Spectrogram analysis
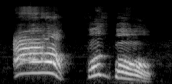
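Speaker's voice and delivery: piercing, high-pitched, shrill scream. Telling Wes how his older brother lifted the mattress, imitating his brother screaming.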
